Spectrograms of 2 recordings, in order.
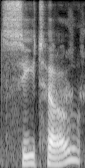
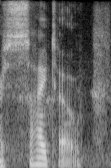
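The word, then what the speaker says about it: Cito: go uh more importantly is it sito or saito i think it's sito remember the baseball manager cedar gaston is his name doesn't he know how to pronounce it enough said there you go it's sito sito cash shadow uh cash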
